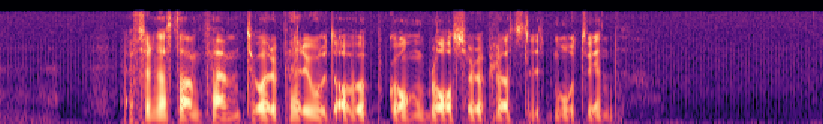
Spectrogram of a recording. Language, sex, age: Swedish, male, 24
